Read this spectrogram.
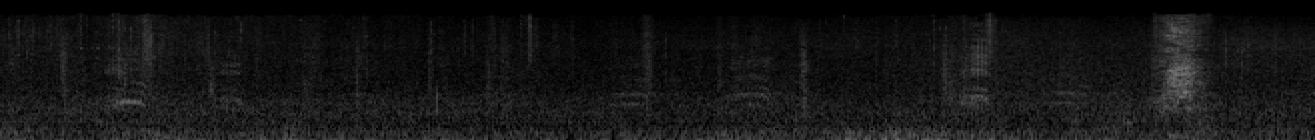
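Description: Wind blows steadily.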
